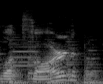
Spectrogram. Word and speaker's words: Luxord: Almost sounds like I was saying mustard, but with Luxord. I think it's pronounced Luxard.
